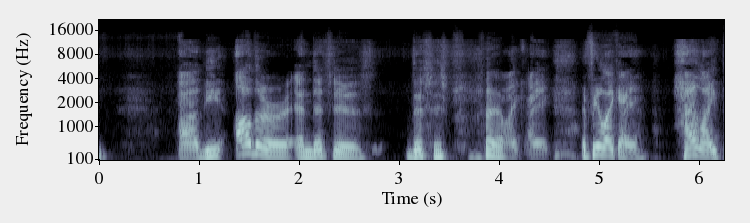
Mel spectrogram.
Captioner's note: laughs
